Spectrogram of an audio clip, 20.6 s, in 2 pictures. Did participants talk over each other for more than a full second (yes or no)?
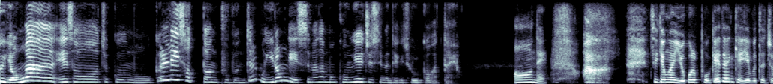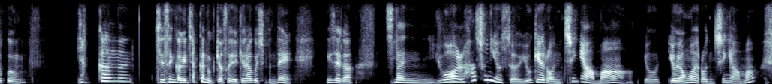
no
